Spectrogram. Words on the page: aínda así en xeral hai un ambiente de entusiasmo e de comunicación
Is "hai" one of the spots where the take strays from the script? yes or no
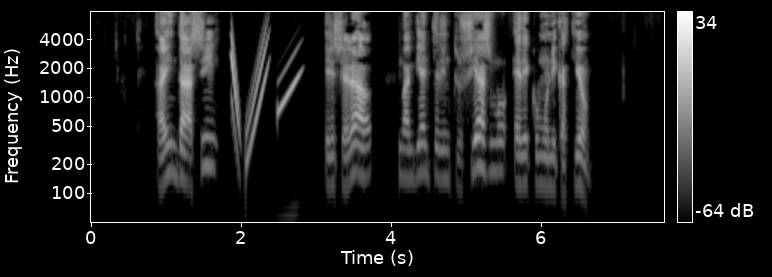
yes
